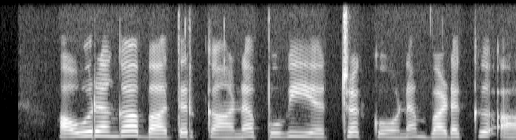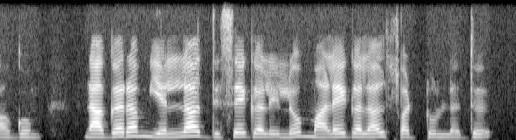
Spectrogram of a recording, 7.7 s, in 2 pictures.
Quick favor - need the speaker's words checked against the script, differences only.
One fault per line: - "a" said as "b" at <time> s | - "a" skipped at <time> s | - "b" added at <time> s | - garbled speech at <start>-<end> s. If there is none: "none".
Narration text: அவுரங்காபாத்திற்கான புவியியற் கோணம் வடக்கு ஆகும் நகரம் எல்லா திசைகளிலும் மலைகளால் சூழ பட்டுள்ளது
- "சூழ" skipped at 6.8 s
